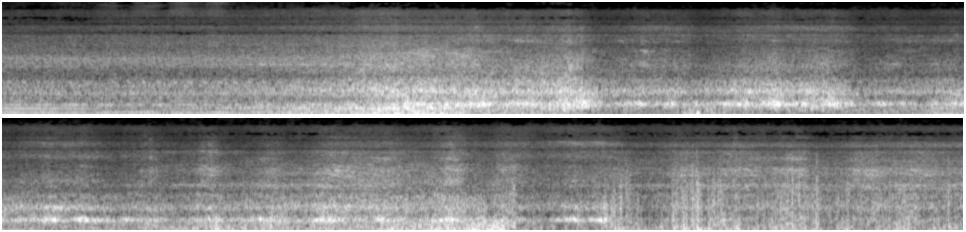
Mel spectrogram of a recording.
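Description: A train running past on the rails. A steady low drone at first grows louder about four seconds in, then comes rough wheel-on-rail noise with scattered clicks.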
